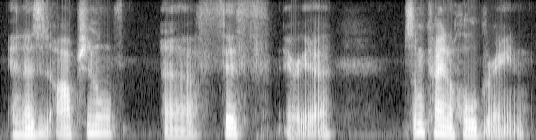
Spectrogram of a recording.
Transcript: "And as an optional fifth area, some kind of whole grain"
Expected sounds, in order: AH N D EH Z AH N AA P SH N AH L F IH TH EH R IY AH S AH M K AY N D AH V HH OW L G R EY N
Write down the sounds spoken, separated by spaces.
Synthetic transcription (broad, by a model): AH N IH Z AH N AA P SH N AH F IH TH EH R IY AH S AH M K AY N D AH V HH OW L G R EY N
